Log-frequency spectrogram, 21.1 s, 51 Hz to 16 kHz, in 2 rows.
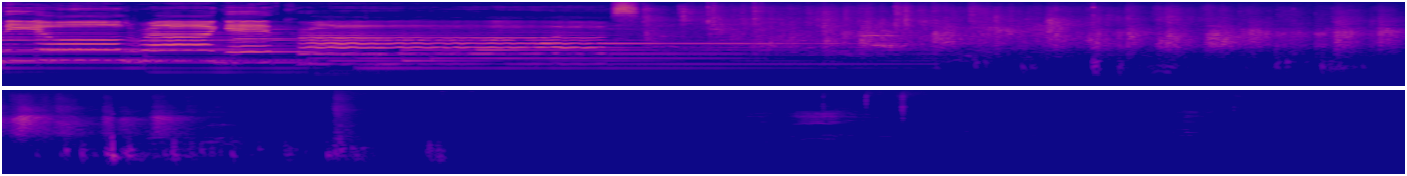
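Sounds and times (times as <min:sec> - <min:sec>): backing track closing chord: 0:00.9 - 0:07.2
footsteps: 0:05.4 - 0:13.9
microphone being handled: 0:07.6 - 0:08.8, 0:09.5 - 0:14.0
knocks and bumps: 0:11.0 - 0:13.9.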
